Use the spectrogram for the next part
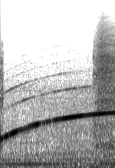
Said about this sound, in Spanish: Y nos ocupamos ahora de la enfermería. Ese sonido de ambulancias nos da entrada a este capítulo sangriento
